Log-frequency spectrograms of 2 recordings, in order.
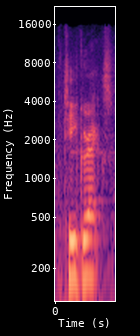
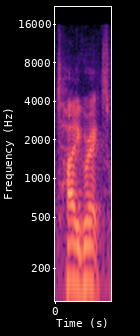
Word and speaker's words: Tigrex: Anyway, let's move on to the next build, which is the Tigrex All-Round build. Whether you like to pronounce it Tigrex or Tigrex, this set is a wonderful build that can be used against any monster.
